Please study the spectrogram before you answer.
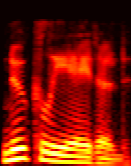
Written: nucleated

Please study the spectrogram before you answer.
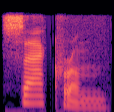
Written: sacrum

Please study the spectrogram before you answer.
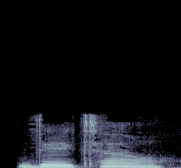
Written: datel

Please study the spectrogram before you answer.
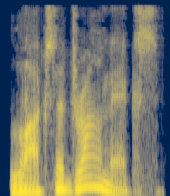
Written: loxodromics

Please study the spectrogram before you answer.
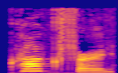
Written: crockford

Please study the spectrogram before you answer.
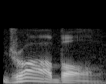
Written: drawable

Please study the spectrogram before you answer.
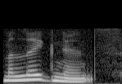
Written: malignance

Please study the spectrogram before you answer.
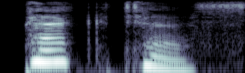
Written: pectous

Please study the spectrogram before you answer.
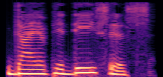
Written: diapedetic

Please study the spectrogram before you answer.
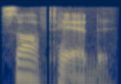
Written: softhead

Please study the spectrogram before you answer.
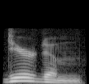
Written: dirdum

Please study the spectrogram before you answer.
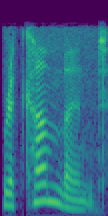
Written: recumbent

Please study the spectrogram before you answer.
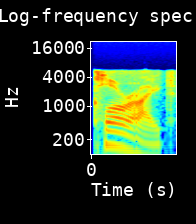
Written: chlorite

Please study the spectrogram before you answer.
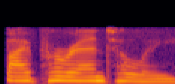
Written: biparentally

